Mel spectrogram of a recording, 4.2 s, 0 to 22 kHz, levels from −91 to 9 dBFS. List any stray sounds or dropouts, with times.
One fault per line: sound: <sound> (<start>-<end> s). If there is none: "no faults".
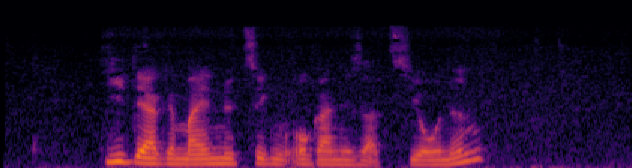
no faults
